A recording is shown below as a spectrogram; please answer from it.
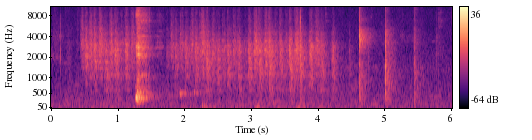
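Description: Labrador retriever puppy panting in a quick rippling rhythm, with one short voiced sound about a second in. Three sharp taps come near the end.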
